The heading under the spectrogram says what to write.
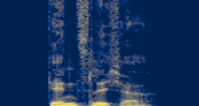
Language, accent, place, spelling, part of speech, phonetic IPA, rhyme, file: German, Germany, Berlin, gänzlicher, adjective, [ˈɡɛnt͡slɪçɐ], -ɛnt͡slɪçɐ, De-gänzlicher.ogg
- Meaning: inflection of gänzlich: 1. strong/mixed nominative masculine singular 2. strong genitive/dative feminine singular 3. strong genitive plural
